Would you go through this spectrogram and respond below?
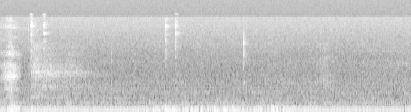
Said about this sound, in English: I'm clicking the images.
